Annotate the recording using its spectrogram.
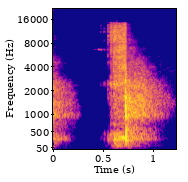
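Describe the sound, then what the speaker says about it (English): A fancy kitchen knife cuts food on a cutting board, with garlic being prepared nearby: a short scrape or chop, then a single sharp, close chop with a broad, ringing tail, no talking. "Watch your fingers when you're chopping, especially if you have a fancy knife like this."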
